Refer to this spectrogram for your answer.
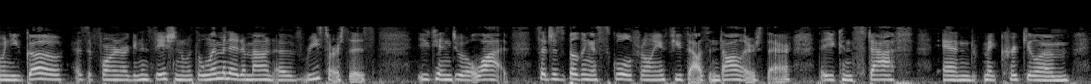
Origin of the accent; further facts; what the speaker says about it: Chicago, Illinois, United States; I grew up in Chicago, and I never, you know, went camping or anything when I was a kid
